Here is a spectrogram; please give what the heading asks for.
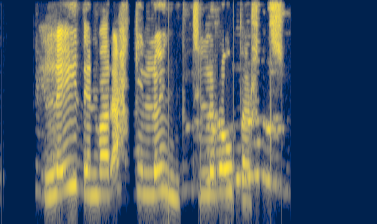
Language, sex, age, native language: Icelandic, male, 12, Icelandic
